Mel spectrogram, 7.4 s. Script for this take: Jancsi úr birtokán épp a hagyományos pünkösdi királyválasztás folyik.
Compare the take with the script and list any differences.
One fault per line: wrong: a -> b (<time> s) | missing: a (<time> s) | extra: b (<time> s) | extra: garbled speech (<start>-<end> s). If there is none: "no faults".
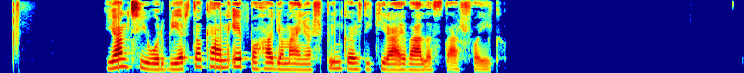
no faults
